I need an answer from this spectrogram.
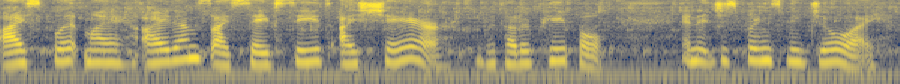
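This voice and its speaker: Over noticeable background noise, a woman speaks in a relaxed tone at a fairly high pitch with ordinary pitch variation. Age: 60s. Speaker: home gardener vlogger. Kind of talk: casual garden tour video. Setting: outdoors in garden. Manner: relaxed conversational.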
